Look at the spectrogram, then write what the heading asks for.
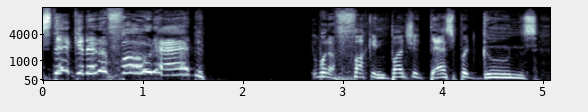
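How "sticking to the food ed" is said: hammed-up high shouting match; mock quarrel. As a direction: shout back at the spouse. Continues acted quarrel.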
